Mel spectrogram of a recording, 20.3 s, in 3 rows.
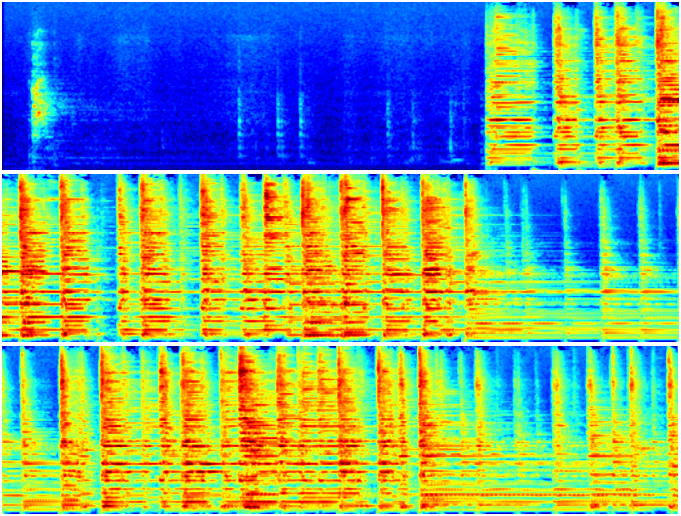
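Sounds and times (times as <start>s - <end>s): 
instrumental music: 4.8s - 20.2s.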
